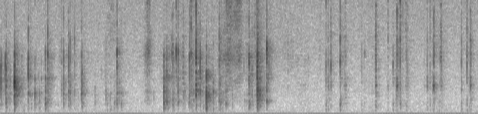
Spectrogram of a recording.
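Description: A full GoGo Squeez apple sauce pouch made of laminated plastic foil, with a plastic spout cap, is rubbed and scratched with fingernails. This produces irregular bursts of bright, dry crinkling and crackling over a steady low hum.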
